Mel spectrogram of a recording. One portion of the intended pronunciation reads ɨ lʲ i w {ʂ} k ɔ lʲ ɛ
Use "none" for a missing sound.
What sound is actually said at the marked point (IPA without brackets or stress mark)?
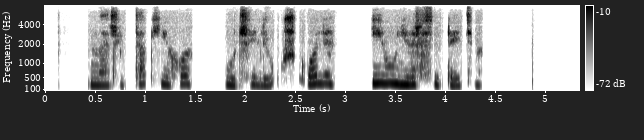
ʂ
